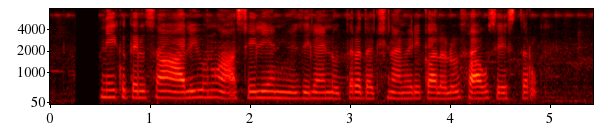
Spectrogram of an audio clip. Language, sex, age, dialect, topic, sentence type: Telugu, female, 31-35, Telangana, agriculture, statement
